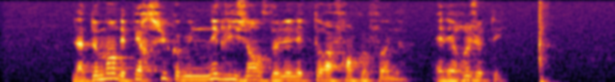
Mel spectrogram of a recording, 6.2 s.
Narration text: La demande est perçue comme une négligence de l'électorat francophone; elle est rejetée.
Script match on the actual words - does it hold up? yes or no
yes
